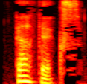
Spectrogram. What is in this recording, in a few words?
"Ethics", English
